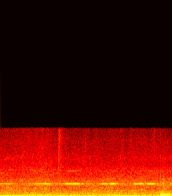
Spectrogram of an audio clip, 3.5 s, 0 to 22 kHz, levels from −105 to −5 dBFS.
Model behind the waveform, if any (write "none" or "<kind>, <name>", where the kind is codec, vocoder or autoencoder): none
